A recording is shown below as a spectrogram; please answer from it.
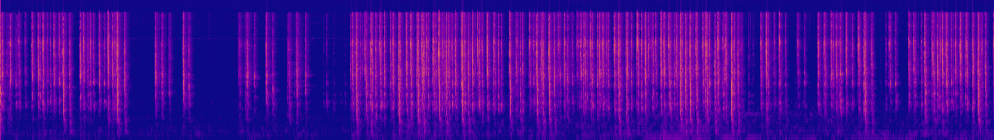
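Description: Both hands type fast with their fingertips on a black plastic backlit mechanical keyboard with clicky switches, giving rapid, sharp, bright clicks that die away almost at once. Short bursts of typing break off into brief pauses near the start, then a steady flurry of keystrokes runs through to the end.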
